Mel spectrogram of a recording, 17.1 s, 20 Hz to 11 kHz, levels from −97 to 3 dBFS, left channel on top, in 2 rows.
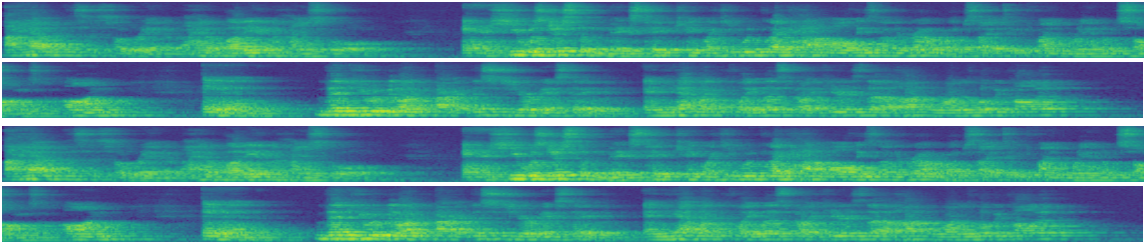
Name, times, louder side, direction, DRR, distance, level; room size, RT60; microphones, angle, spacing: voice 1, 0.0-2.7 3.4-9.4 10.0-10.5 10.9-13.1 13.4-16.4, equal, 15° right, -8 dB, 2.7 m, -20 dB
5.2 x 5.2 x 6.1 m, 1.0 s
head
